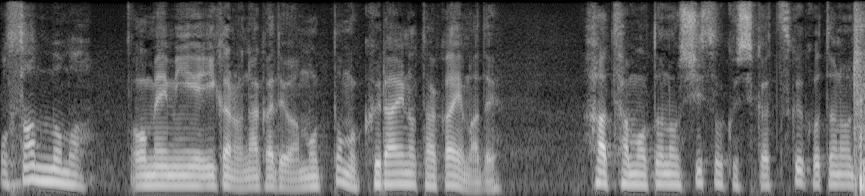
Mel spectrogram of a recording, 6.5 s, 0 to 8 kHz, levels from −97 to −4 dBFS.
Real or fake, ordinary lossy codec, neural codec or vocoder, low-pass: fake; none; codec, 16 kHz, 2 kbps, X-Codec, WavLM features, trained on Multilingual LibriSpeech; none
